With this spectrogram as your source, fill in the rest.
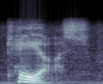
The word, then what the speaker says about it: chaos: Most learners, most people see the ch and they think ch like chair. But here, nope, it's that hard C sound again.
